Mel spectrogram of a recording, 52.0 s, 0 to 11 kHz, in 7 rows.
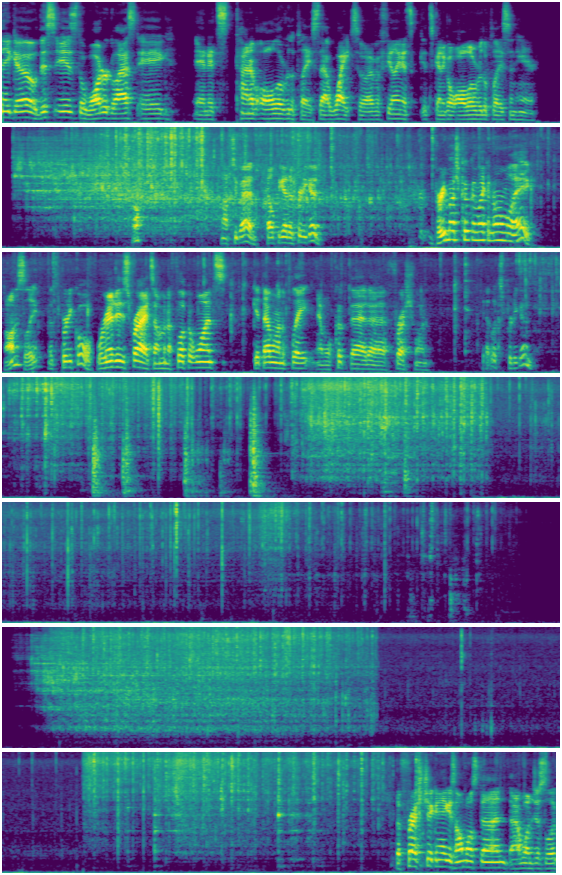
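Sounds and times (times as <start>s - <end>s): eggs sizzling in a skillet: 7.6s - 52.0s
metal spatula scraping a pan: 45.8s - 50.3s.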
